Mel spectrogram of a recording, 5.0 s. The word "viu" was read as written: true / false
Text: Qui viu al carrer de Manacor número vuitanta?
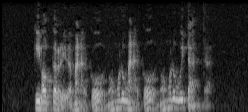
false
